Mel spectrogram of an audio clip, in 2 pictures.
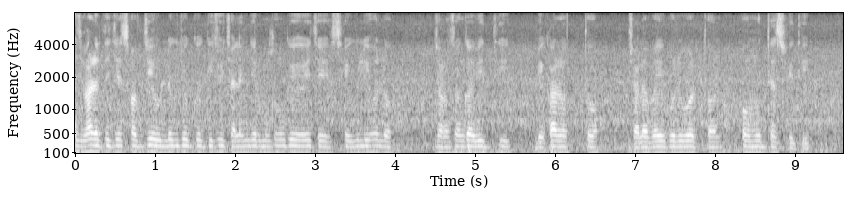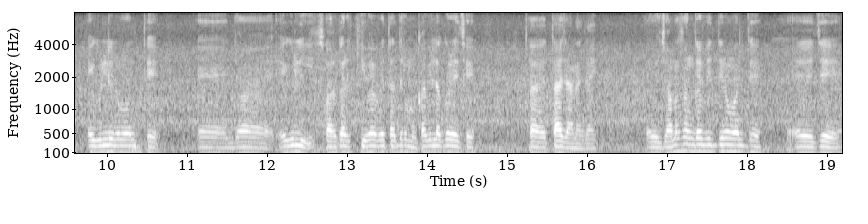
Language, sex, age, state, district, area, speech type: Bengali, male, 18-30, West Bengal, Purba Medinipur, rural, spontaneous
